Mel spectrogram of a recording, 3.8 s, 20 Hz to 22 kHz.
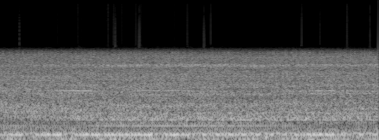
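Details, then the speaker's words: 1985 Pontiac Trans Am, 305 TPI V8, just bought, mass airflow sensor missing: loud steady idle with faintly uneven, lumpy beat; rough idle, hesitates on light throttle below 1500 rpm, pulls fine above; owner suspects missing MAF. "It runs decent, however, without the I fear without the mass airflow sensor, it's not running right. It runs a little rough."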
